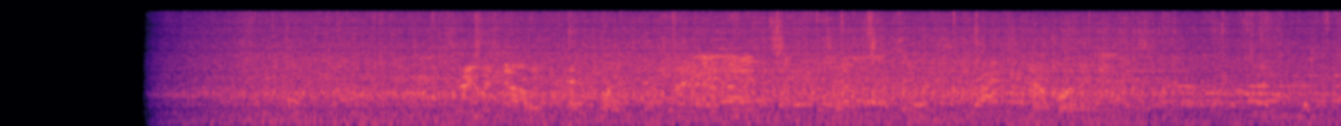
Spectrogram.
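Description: Men talk with one another nearby outdoors.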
